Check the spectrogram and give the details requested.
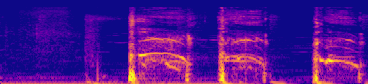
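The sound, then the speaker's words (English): A person deliberately coughs three times in a steady rhythm, each harsh burst close and fairly loud, with a low hum running underneath; the coughs sound performed as an imitation rather than natural. “I'm trying to be coughing like this.”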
